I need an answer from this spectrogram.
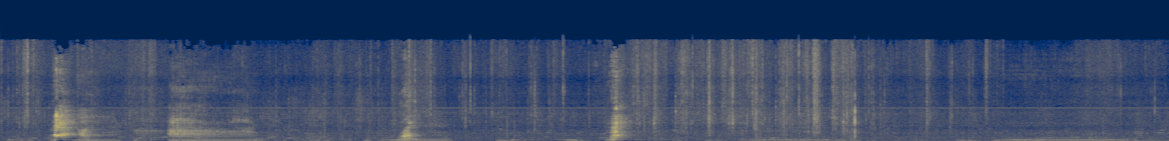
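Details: Shiba Inu mother and pups, the young ones set on cutting her leash to free her. Short yapping barks break out at irregular intervals, mixed with low grumbling and rustling movement.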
